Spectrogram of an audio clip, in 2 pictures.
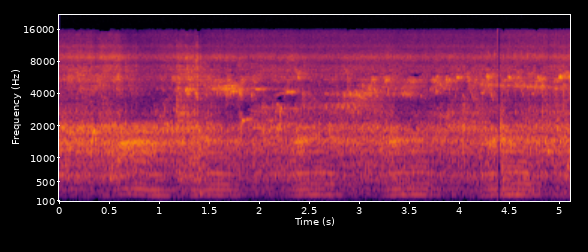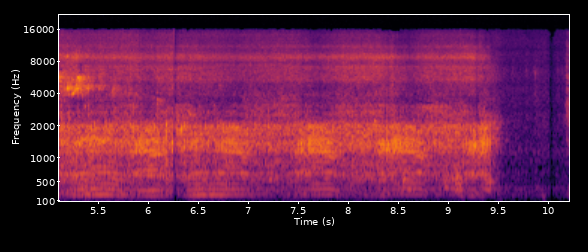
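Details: American bullfrog, a species heard May through July, giving very low, deep bass calls repeated in a steady rhythm, somewhat like distant lowing cows.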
